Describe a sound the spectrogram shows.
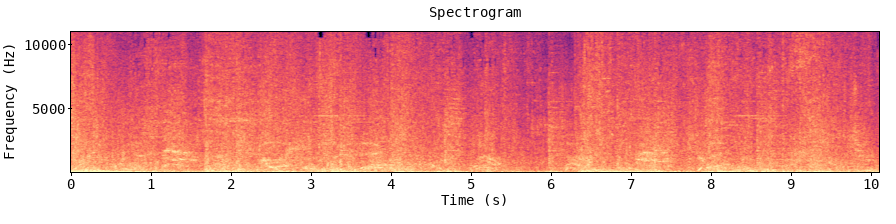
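Magic spells whoosh and blast during a fight.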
